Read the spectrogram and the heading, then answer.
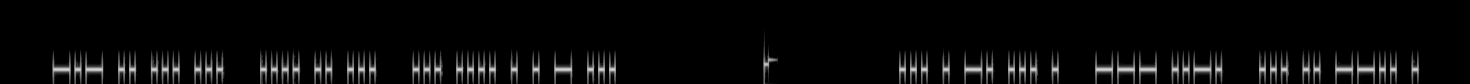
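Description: A steady mid-pitched beep keyed on and off in quick dots and dashes, Morse code sent at 22 words per minute, with a brief pause and a single click midway before the keying resumes.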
